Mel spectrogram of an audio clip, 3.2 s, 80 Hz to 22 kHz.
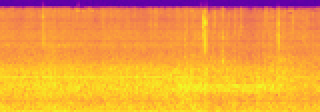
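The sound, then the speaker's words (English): Continuous low road rumble inside a car driving north on the I-5 highway, steady and fairly loud with no clear breaks. “I'm driving north on I-5, coming back from Cave Junction. It's a Thursday, heading towards Eugene.”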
